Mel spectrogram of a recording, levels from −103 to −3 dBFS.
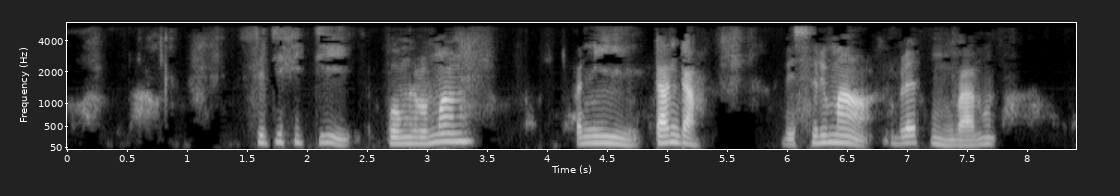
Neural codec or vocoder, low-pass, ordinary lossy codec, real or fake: codec, 16 kHz, 2 kbps, X-Codec, HuBERT features, trained on LibriSpeech; 5.4 kHz; MP3, 24 kbps; fake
